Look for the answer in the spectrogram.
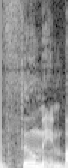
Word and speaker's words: Thummim: So to go back to your question, the Urim and Thummim, by the way, great job in pronouncing those.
